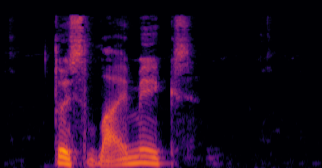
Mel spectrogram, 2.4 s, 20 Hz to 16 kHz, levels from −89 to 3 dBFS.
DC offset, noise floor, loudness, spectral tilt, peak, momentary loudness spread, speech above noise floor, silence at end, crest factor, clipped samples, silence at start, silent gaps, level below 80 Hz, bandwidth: under 0.1%; -74 dBFS; -29 LUFS; -5 dB/octave; -12 dBFS; 12 LU; 45 dB; 1 s; 20 dB; under 0.1%; 0.4 s; none; -60 dBFS; 11.5 kHz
